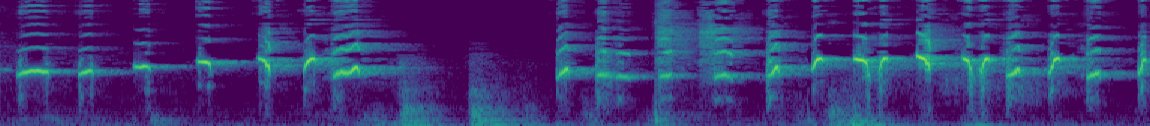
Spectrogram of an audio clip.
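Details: A pet cockatiel whistles a melody of rising, sliding notes that climb step by step, broken by soft low thumps before resuming with quick alternating whistles.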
